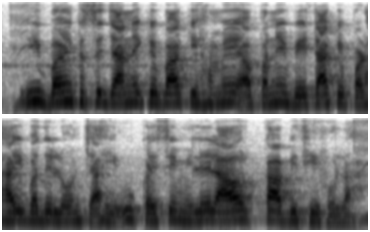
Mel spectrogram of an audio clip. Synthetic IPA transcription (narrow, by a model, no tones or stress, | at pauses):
iːbɛ̃ːksed͡ʒaːnekebaːd̪̚kiɦəmẽəpnebeːʈakepəɽ̤aːibəd̪loːnt͡ʃaːɦiuːkəɪsemɪleːlaɔːɾkabʱit̪ʰiɦoːla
